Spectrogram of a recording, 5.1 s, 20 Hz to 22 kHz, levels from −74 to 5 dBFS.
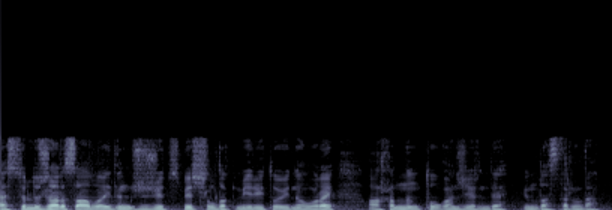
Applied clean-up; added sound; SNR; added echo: none; none; none; none.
